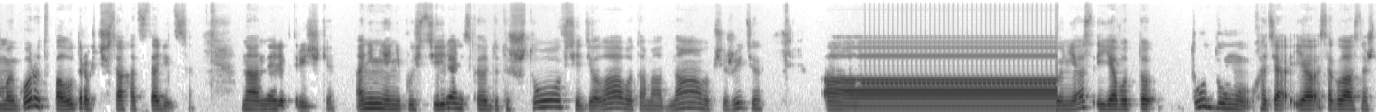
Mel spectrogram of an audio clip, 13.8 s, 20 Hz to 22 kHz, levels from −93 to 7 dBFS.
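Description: A speech recording with a system hang loop from 8.65 to 10.57 s. The system froze while the sound hardware kept replaying one 46 ms buffer, which fits a 2048-sample buffer. This produces a rapid 21.5 Hz repetition, 41 times over, until the audio resumes on "иняз и я вот".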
